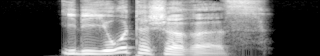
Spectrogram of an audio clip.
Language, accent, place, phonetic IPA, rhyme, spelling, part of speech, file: German, Germany, Berlin, [iˈdi̯oːtɪʃəʁəs], -oːtɪʃəʁəs, idiotischeres, adjective, De-idiotischeres.ogg
- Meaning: strong/mixed nominative/accusative neuter singular comparative degree of idiotisch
